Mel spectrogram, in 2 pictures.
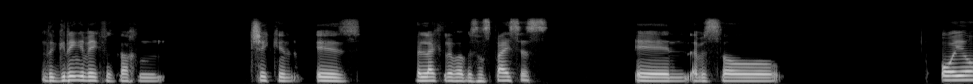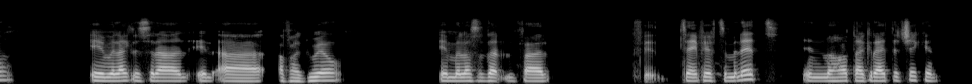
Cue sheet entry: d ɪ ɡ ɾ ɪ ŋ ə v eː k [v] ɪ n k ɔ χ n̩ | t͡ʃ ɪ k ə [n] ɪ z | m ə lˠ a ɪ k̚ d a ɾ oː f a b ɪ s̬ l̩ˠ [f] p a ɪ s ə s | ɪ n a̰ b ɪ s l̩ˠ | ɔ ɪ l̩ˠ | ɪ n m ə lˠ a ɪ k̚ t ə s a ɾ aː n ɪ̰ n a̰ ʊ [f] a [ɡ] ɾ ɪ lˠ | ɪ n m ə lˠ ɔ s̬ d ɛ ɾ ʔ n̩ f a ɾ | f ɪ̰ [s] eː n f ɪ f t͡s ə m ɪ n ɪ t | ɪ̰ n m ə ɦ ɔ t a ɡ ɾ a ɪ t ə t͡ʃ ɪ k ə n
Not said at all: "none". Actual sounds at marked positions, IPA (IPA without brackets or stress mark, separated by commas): f, n, s, f, ɡ, t͡s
